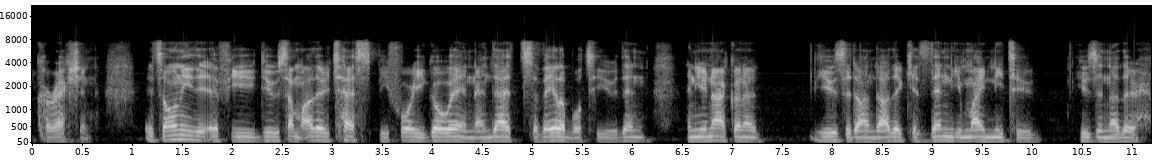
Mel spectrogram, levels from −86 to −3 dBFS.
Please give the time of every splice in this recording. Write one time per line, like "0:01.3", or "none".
none

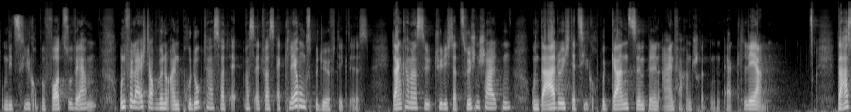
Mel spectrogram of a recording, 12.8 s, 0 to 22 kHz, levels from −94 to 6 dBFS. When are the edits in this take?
none

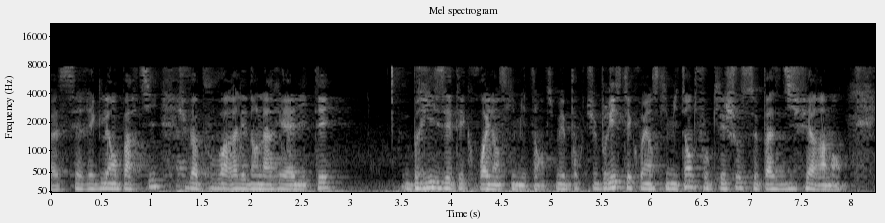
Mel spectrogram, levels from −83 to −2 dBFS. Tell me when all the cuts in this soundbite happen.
0:01.2

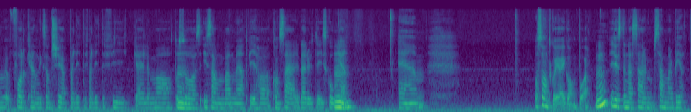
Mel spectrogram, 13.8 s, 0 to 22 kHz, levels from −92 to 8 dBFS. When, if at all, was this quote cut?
0:01.8

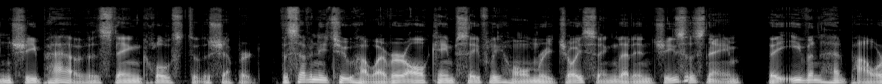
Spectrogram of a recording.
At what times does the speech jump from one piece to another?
0:02.7

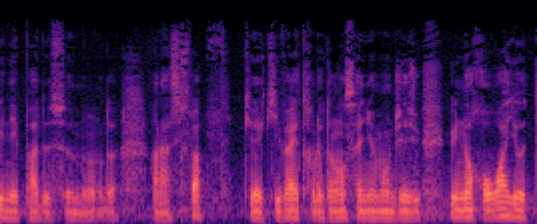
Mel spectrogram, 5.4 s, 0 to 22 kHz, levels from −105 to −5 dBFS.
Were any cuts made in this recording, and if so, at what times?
0:01.8
0:03.2

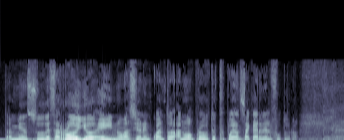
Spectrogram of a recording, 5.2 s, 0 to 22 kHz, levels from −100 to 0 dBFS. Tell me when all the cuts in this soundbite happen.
0:02.7

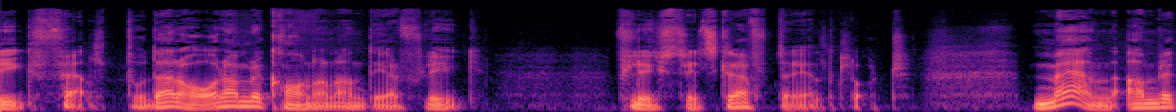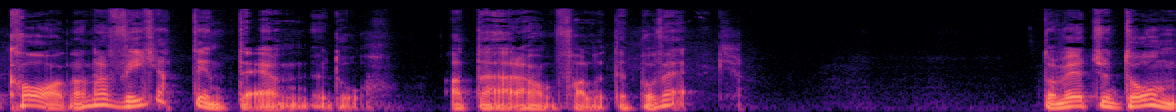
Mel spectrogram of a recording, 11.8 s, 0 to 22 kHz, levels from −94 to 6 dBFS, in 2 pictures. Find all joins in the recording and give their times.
none

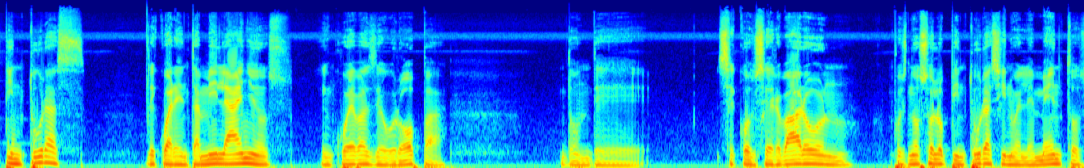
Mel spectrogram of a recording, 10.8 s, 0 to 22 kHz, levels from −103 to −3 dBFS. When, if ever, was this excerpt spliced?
none

